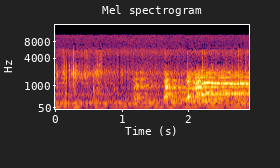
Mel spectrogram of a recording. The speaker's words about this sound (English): The wolf. The wolf.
